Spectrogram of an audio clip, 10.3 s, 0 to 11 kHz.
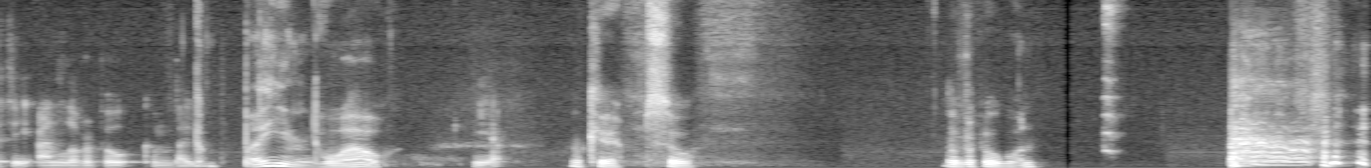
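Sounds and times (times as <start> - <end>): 
speech: 0.0 - 3.0, 3.6 - 5.5, 7.1 - 7.9, 9.9 - 10.2
squeaky ball toy being squeezed by a dog: 8.3 - 8.6
laughter: 9.3 - 10.2.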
